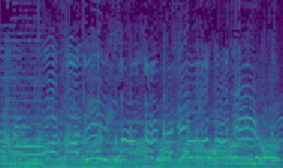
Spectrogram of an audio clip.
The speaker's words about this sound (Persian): آبادان شاهد حضور پررنگ مردمی بود که زن، زندگی و آزادی را فریاد می زدند.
